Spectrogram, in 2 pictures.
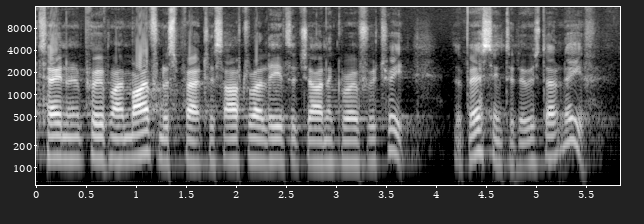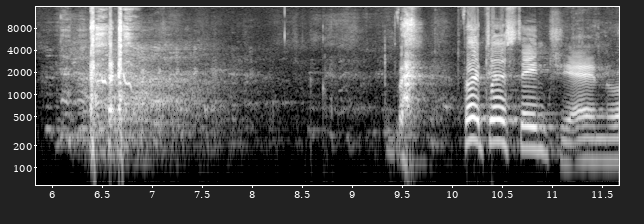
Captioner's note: laughter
